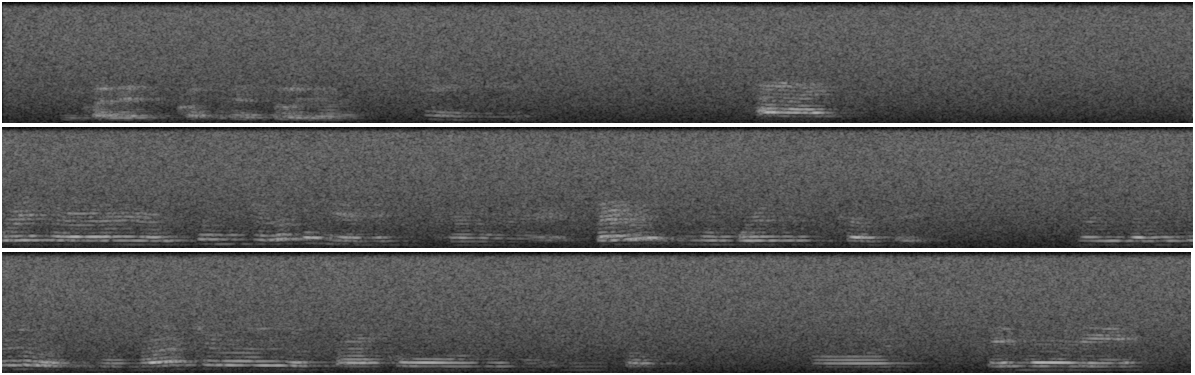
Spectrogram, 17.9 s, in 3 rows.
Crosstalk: none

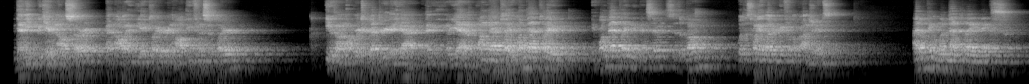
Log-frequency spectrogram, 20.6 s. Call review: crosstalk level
none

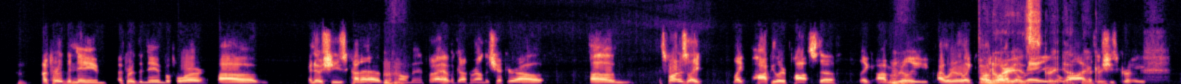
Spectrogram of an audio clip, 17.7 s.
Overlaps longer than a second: present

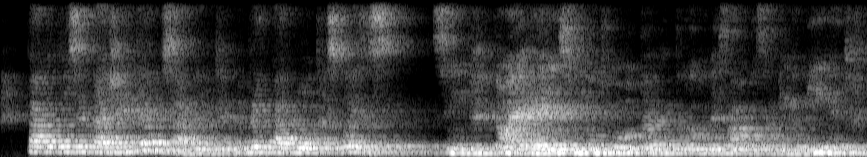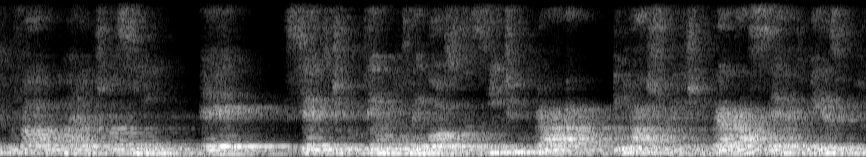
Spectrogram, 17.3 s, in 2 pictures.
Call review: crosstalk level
none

